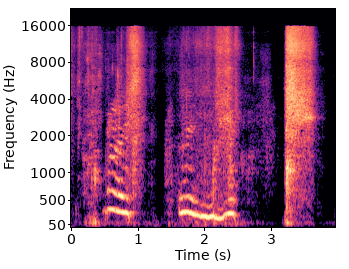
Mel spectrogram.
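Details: Golden retrievers play fighting in bed give wavering, moaning vocalizations: a drawn-out bending groan, a longer one that dips and rises, then a short harsh burst at the end, indoors with little background sound.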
